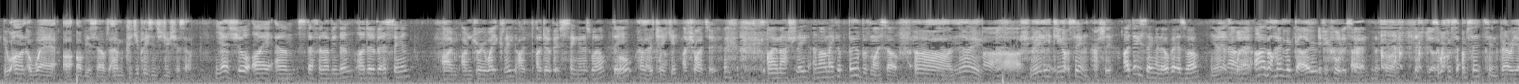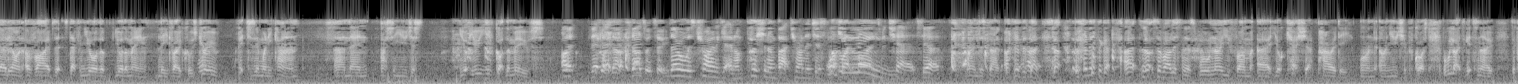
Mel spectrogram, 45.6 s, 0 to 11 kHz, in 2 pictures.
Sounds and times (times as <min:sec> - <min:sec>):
Speech: 0:00.0 - 0:10.8, 0:11.5 - 0:45.5
Radio: 0:05.6 - 0:16.8, 0:17.5 - 0:42.2, 0:43.4 - 0:45.5.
